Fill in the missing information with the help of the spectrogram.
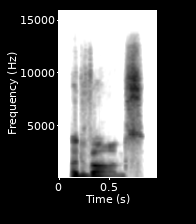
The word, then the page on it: advance: British English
